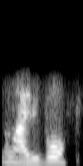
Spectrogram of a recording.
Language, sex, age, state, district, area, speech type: Manipuri, female, 30-45, Manipur, Imphal East, urban, conversation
